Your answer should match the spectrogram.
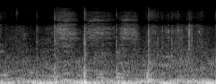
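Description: A few sharp slaps of boxing gloves landing as two boxers exchange punches, the loudest just under a second in, over a steady low rumble.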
